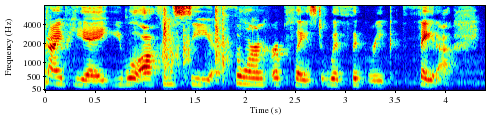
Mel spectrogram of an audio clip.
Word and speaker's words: thorn: So words that include this sound are this, that, these, those, gothi, other, and when you pronounce Thorn, you actually don't make a sound at all.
